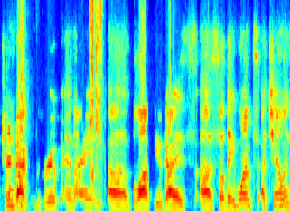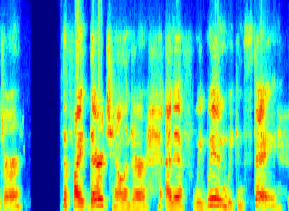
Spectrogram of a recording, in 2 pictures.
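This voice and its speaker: A woman's voice: medium pitch, slow pace, darkish tone, muffled recording. A woman playing a tabletop game, chatting casually and hesitantly over an online call.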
